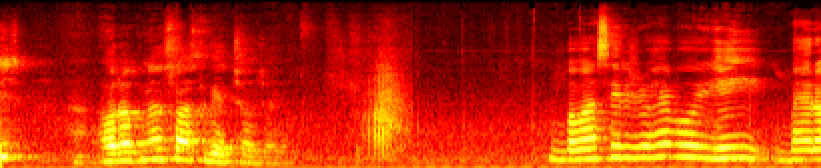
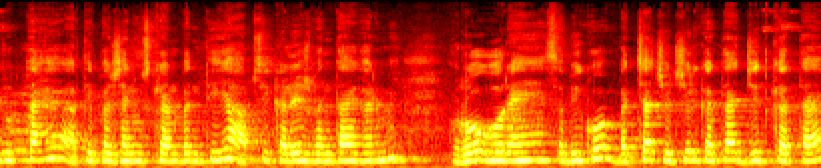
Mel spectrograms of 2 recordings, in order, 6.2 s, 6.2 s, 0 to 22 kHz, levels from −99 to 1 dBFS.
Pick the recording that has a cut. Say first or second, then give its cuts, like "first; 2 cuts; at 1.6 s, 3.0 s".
first; 1 cut; at 3.1 s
